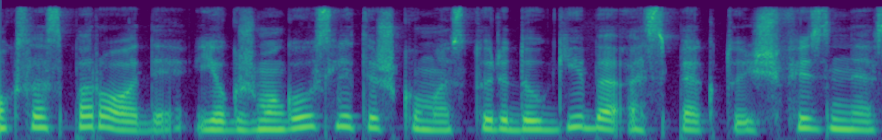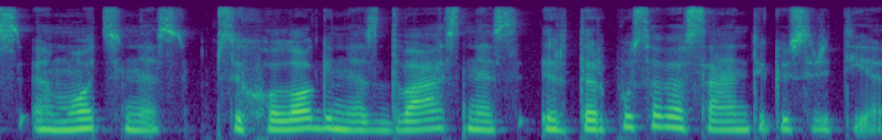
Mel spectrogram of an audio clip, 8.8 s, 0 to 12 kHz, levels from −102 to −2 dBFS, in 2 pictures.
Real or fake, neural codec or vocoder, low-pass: real; none; 9.9 kHz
